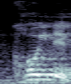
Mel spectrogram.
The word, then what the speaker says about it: Koine: language method, through the conversational Koine Greek, or Koine Greek, it depends how you pronounce it, the Biblical Language Center, and more recently with Biblingo.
